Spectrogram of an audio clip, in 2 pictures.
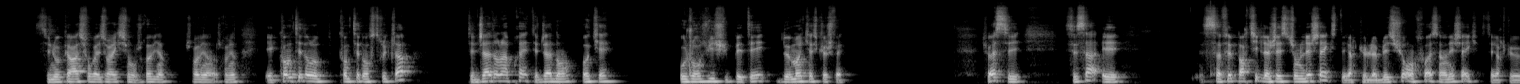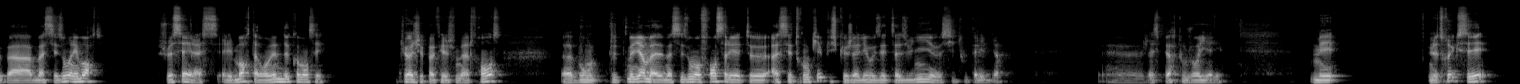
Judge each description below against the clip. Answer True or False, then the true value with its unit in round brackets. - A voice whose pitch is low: True (115 Hz)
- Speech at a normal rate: False (235 wpm)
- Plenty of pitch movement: False (4.1 semitones)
